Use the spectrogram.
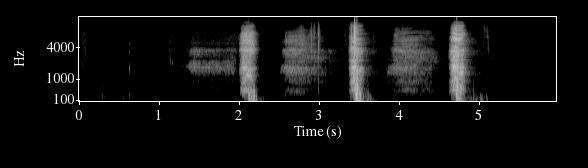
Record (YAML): exhalation_length: 6.0 s
exhalation_amplitude: 32768
exhalation_signal_mean_std_ratio: 0.21
survey_phase: alpha (2021-03-01 to 2021-08-12)
age: 45-64
gender: Male
wearing_mask: 'No'
symptom_none: true
smoker_status: Never smoked
respiratory_condition_asthma: false
respiratory_condition_other: false
recruitment_source: REACT
submission_delay: 2 days
covid_test_result: Negative
covid_test_method: RT-qPCR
